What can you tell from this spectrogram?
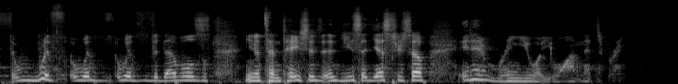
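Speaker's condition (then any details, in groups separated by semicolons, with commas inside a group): Stutter; repeated words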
